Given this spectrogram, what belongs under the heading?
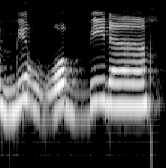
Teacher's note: مر میم کو را کے ساتھ ملا کے پڑھنا ہے، درمیان والا نون ساکن نہیں پڑھا جائے گا، لکھنے میں آتا ہے اور پڑھنے میں نہیں آتا۔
